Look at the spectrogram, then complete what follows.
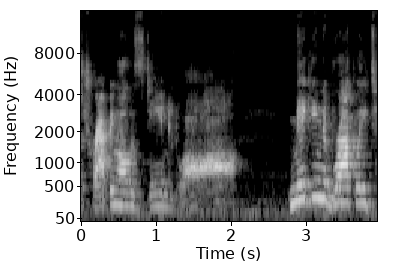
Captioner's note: woman imitates boiling water sound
